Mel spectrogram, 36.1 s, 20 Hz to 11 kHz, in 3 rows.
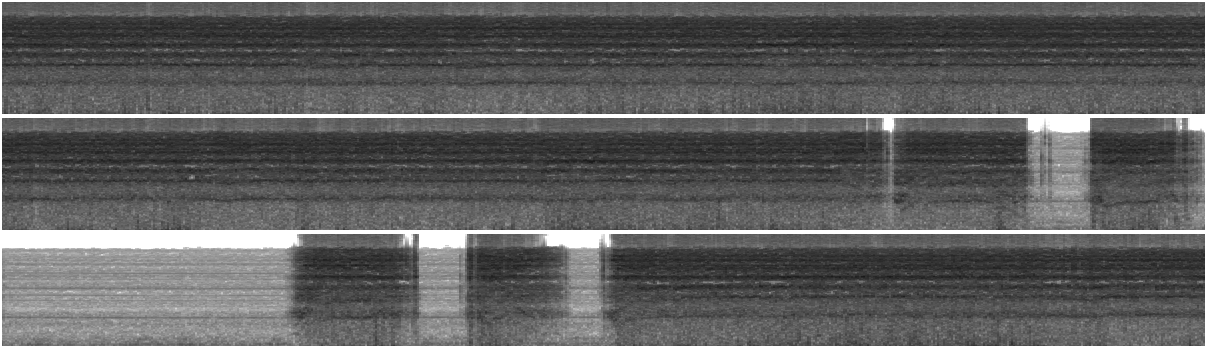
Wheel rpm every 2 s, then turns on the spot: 230, 230, 230, 230, 230, 240, 230, 230, 230, 220, 130, 60, 0, 60, 50, 200, 230, 230.
none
